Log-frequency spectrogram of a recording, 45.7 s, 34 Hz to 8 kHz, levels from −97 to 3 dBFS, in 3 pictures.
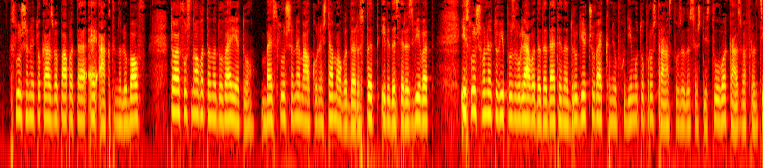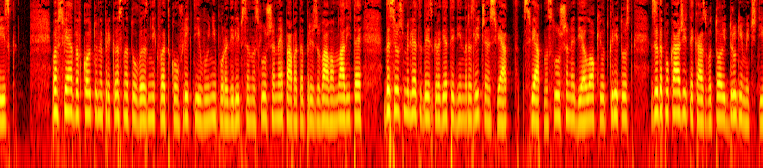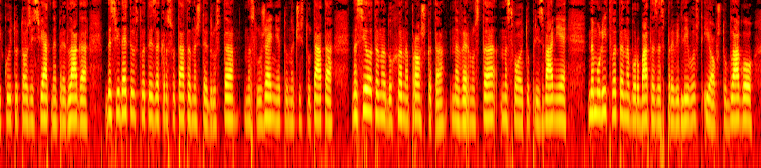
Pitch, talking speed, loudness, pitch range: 170 Hz, 145 wpm, -25 LUFS, 155-180 Hz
